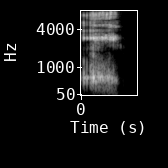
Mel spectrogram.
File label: Amanita Exhausted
